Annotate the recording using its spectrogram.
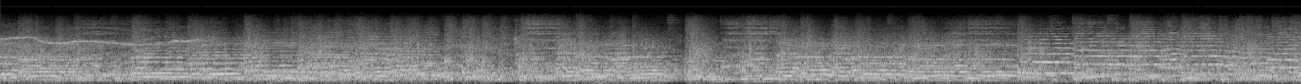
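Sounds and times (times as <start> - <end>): brass band playing carnival music: 0.0 - 13.0.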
